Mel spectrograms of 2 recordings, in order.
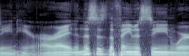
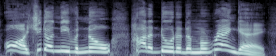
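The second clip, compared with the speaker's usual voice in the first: much higher, mocking New Jersey tough-guy accent; Johnny's odd accent; 13 semitones higher, 4 dB louder than usual. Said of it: "he has this weird ... his accent".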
